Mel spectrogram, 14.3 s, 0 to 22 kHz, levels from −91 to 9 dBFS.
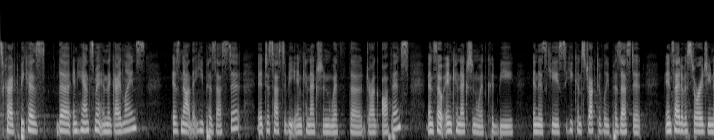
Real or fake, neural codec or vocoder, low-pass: real; none; 7.2 kHz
